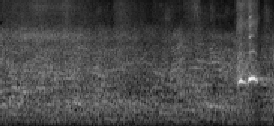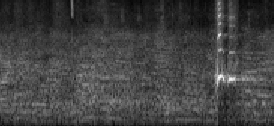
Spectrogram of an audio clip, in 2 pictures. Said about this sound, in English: Did I forget to tell you what that whistle meant?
